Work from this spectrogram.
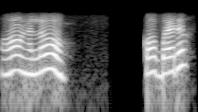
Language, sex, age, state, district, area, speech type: Assamese, female, 60+, Assam, Dibrugarh, rural, conversation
